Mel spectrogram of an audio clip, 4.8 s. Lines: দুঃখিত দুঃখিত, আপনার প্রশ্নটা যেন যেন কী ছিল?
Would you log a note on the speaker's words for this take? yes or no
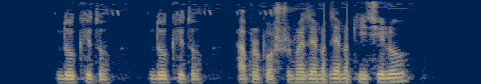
no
